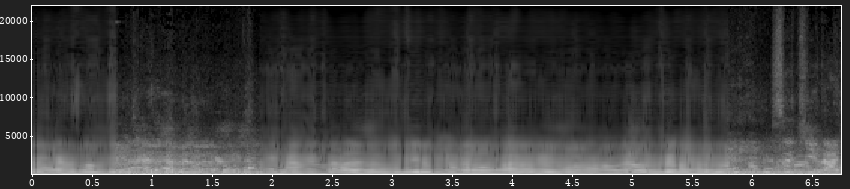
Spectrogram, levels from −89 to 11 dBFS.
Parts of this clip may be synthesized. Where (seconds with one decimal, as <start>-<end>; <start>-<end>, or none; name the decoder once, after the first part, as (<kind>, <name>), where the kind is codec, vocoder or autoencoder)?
0.0-0.7 (vocoder, BigVGAN v2); 1.9-5.8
